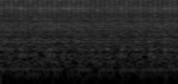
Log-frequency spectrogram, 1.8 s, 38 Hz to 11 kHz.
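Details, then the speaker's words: $1,200 used car in Denmark, bonnet open at idle: light quick even top-end ticking over faint idle; cause unknown, owner suspects it needs oil. "Yeah, should get fixed. Probably needs some oil. It sounds like it needs oil."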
